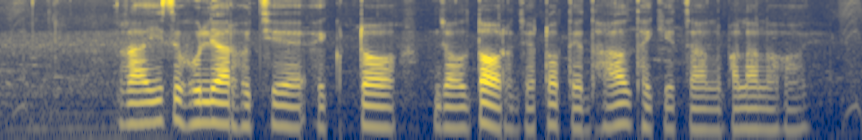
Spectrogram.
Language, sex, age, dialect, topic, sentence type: Bengali, male, 31-35, Jharkhandi, agriculture, statement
